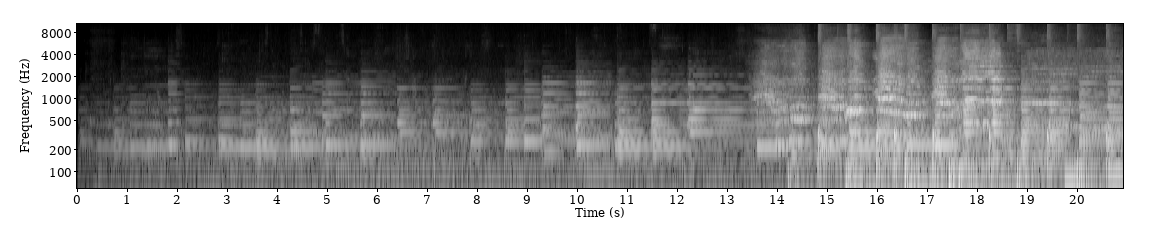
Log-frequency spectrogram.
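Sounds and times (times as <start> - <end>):
children's choir singing: 13.4 - 20.9.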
